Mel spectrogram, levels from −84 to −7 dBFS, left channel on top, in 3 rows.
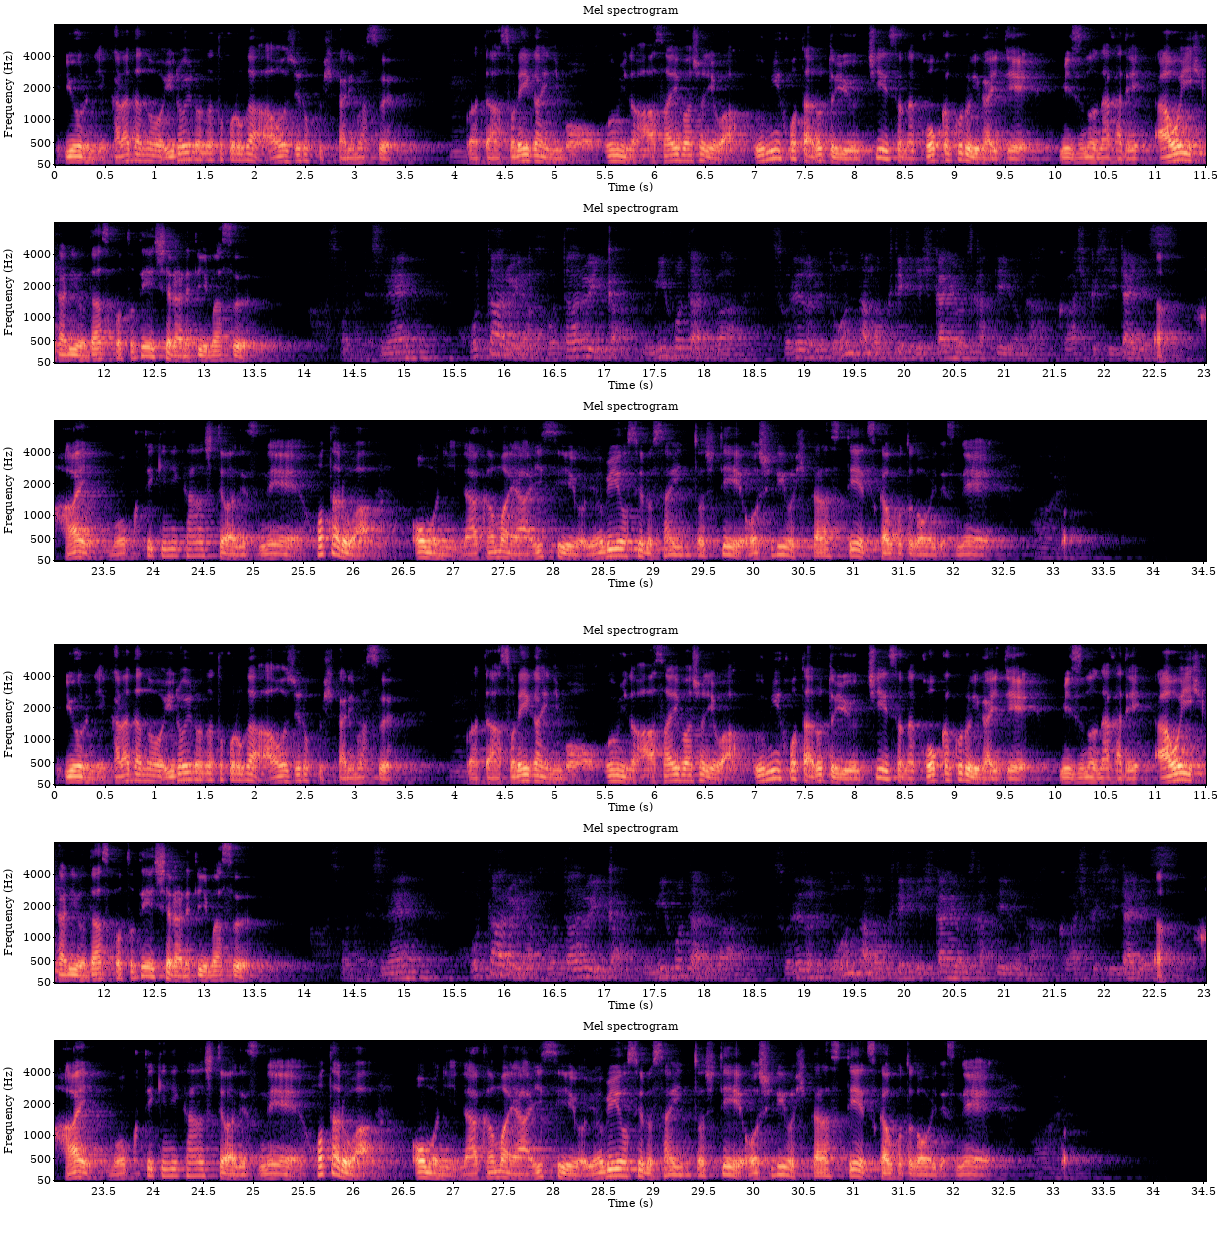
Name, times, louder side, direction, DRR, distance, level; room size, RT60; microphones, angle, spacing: voice 1, 0.1-3.4 4.1-9.7 10.0-13.5 23.0-26.2 26.6-32.4 33.1-33.2, right 1 dB, 15° right, 10 dB, 0.5 m, -24 dB
voice 2, 3.9-4.3 14.1-15.1 15.5-18.4 18.7-22.6 32.8-33.1, equal, 55° left, -2 dB, 2.7 m, -41 dB
12.5 x 12.0 x 3.4 m, 1.1 s
head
